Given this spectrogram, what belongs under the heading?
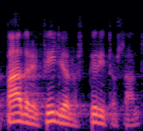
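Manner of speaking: rattled off quickly; quick listing. Real, not acted. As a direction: run through the names fast. (elenco veloce)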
